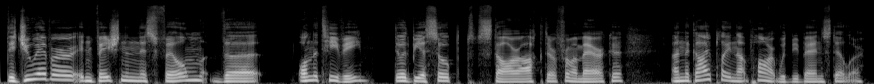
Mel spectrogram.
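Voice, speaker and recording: A man's voice: fairly high pitch, moderate pace, gravelly, a little mellow, dry recording, studio quality. A man hosting a film podcast, talking in a casual, discursive style.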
